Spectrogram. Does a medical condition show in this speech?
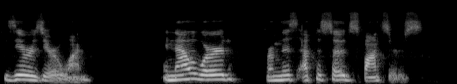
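No.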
